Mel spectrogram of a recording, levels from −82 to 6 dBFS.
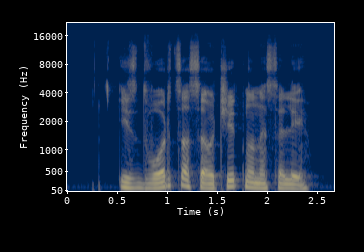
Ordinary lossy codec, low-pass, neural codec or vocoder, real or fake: none; 19.8 kHz; none; real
